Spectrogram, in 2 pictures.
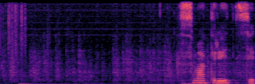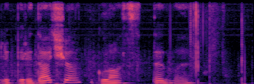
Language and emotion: Russian, neutral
